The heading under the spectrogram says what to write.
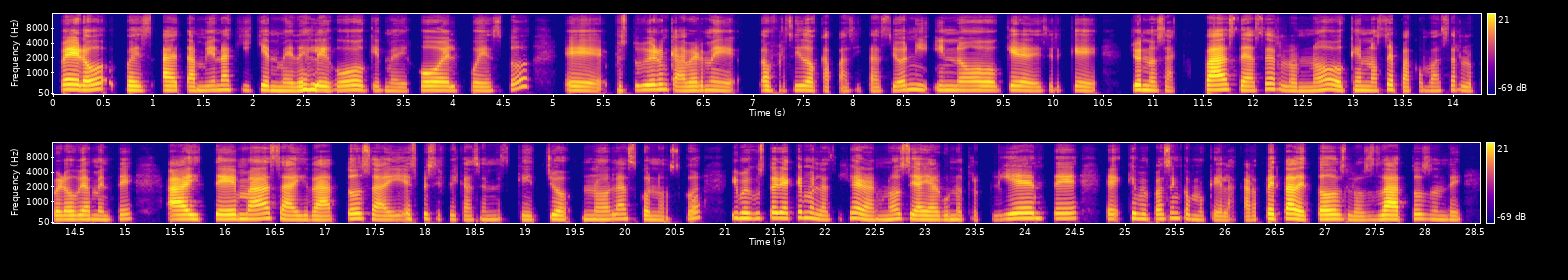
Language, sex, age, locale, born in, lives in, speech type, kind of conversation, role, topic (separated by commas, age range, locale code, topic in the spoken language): Spanish, female, 25-29, es-MX, Mexico, Mexico, conversation, advice, advisor, ¿Cómo puedo aprender de mis errores para avanzar profesionalmente?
